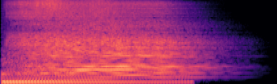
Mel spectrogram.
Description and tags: Just a little inception horn sound that I created by as a demo for my friend.
horn, heavy, strong, inception, clear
